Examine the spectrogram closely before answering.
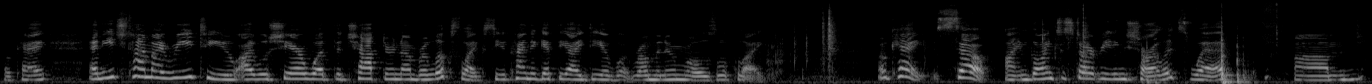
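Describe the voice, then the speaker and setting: High-voiced woman reading to young children. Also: a little mellow, slight background noise. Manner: simple explanatory teaching, deliberate emphasis. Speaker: children's story reader, school media specialist. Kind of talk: read-aloud for young children.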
